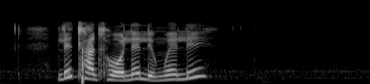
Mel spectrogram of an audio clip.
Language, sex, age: Northern Sotho, female, 23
